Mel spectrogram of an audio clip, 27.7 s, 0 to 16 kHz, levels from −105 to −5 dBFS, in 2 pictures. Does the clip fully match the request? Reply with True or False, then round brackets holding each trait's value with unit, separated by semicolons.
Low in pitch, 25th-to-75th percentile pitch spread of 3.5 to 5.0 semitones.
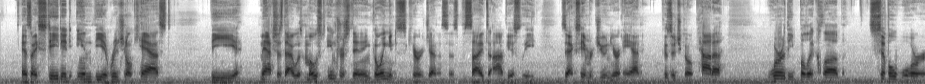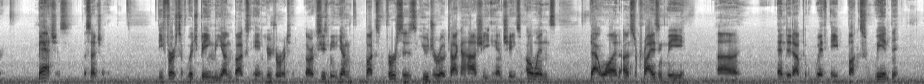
True (110 Hz; 3.8 semitones)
